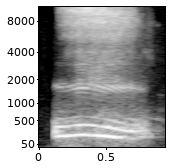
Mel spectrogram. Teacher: That's a continuous sound and it's voice. Put your hand on your throat.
